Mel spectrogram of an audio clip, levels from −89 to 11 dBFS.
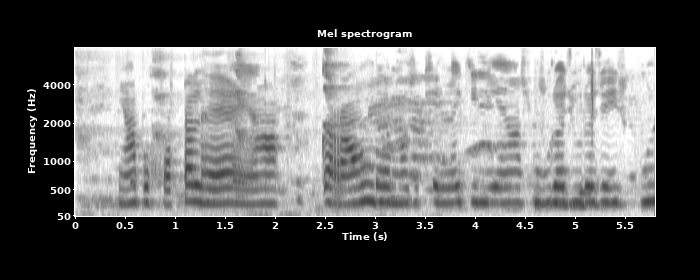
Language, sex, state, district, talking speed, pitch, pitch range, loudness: Hindi, male, Chhattisgarh, Sarguja, 165 wpm, 275 Hz, 260-280 Hz, -24 LUFS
